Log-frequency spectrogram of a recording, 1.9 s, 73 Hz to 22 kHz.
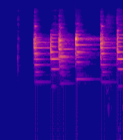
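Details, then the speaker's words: Jio F320B phone after replacing the power IC, ringer previously very quiet: bright, chirpy ringtone bursts about four per second, loud and clean with no crackle; normal ringer volume. "हां दोस्तों आ चुका है आवाज पहले बहुत कम था"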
